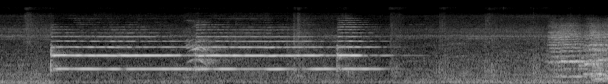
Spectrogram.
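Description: A brass instrument, typical of the bugle call played for the flag at a Mexican flag ceremony, holds one long loud note for about three and a half seconds, wavering briefly partway through. Near the end, music with several instruments starts up.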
